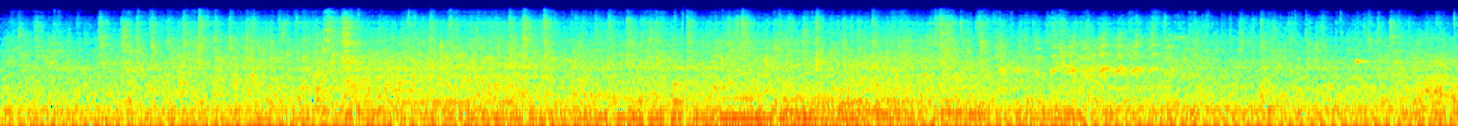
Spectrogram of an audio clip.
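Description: Heavy rain drums steadily on a pigeon loft, a dense, continuous wash of patter with no break, loud and close throughout.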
